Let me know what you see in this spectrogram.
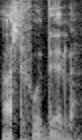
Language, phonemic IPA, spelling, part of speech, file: French, /as.fɔ.dɛl/, asphodèle, noun, Fr-asphodèle.ogg
- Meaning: asphodel (plant of the genus Asphodelus)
